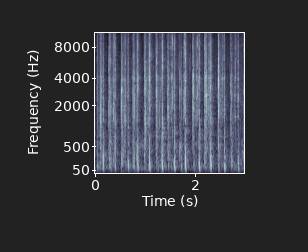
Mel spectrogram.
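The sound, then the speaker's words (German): A deck of fortune-telling cards is shuffled: many quick, crisp papery flicks and taps in a rapid, irregular rhythm, with no voices. “Ich habe mir letztens erst Karten gelegt, deswegen sind die Karten eigentlich noch ganz gut gemischt, meiner Meinung nach. Aber es fühlt sich auch gut an.”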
